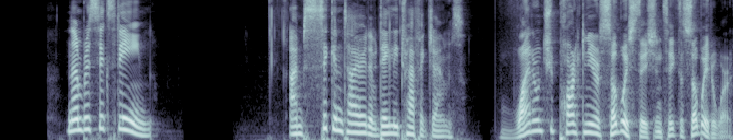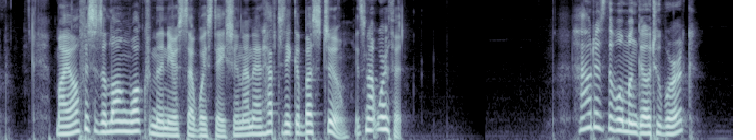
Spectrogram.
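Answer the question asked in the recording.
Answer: By car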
